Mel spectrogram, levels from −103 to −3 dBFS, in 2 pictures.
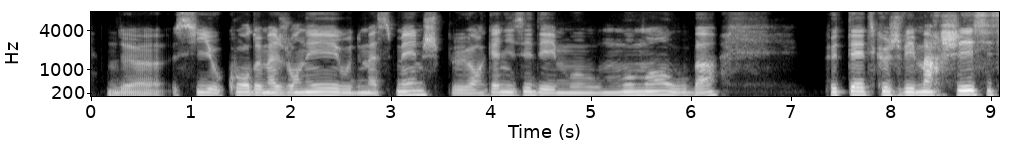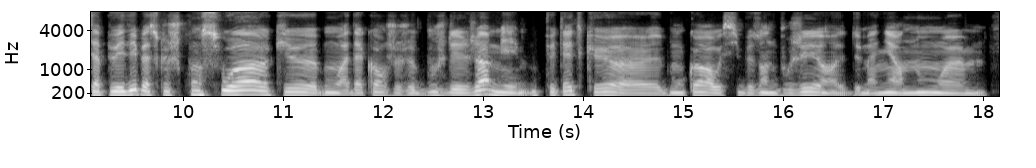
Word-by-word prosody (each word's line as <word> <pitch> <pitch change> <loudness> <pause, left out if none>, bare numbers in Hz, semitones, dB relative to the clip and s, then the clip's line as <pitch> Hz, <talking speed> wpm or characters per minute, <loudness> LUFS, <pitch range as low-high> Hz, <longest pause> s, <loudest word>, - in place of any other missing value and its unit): de - - -7
si 115 -1 0
au 105 -2 -2
cours 120 +4 -1
de 115 - 0
ma 110 0 +2
journée 115 +3 +2
ou 110 -1 -2
de 100 - -6
ma 105 -1 -1
semaine, 130 +4 0
je 130 - 0
peux 105 0 -6
organiser 115 +4 -1
des 105 -3 0
mo 105 -1 -3
moments, 120 +4 +1
où, 115 -1 -2
bah 110 +3 -2 1.1
peut-être 125 +1 +3
que 130 - +3
je 110 -2 -1
vais 120 - +6
marcher 120 +5 +7
si 135 -1 0
ça 125 -2 +1
peut 130 +4 0
aider 140 +4 +4
parce 130 -3 +1
que 130 - -5
je 120 - -3
conçois, 145 +2 +4
heu, - - -5
que, 120 -3 -2
bon, 105 +1 -4
bah, 95 -1 -4
d'accord, 110 +3 -5
je 105 +1 -9
je 100 +1 -7
bouge 105 +3 -7
déjà, 110 +8 +1
mais 110 -5 0
mmh, 120 +4 -8
peut-être 130 +4 -4
que, - - -8 0.6
heu, 95 - -11
mon 105 0 -4
corps 120 +1 -2
a 110 - 0
aussi 105 +2 -2
besoin 105 0 -4
de - - -3
bouger, 105 +5 -3
heu, 105 -2 -5
de 95 -1 -12
manière 100 +1 -2
non, 105 0 -1
hem 95 +1 -7
115 Hz, 190 wpm, -22 LUFS, 105-125 Hz, 1.1 s, marcher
